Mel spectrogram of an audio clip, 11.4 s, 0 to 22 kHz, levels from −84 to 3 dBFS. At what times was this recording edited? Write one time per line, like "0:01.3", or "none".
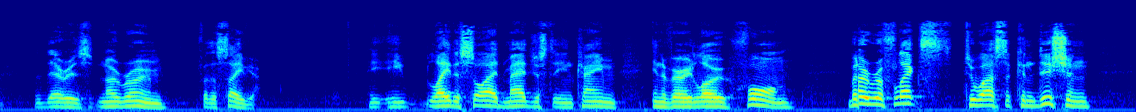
0:03.5
0:08.6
